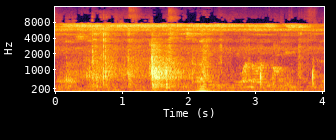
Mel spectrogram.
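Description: Television soundtrack picked up through the room, with a faint steady high whine, a few soft clicks, and a short low hummed 'mm', a mock cow moo, about two seconds in.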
